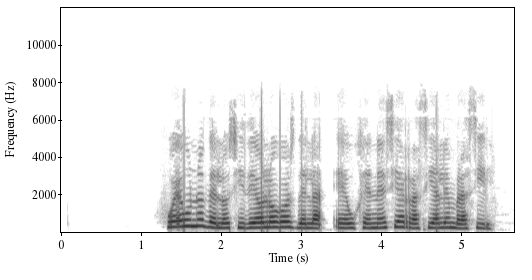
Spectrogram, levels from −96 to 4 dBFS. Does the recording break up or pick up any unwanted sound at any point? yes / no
no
